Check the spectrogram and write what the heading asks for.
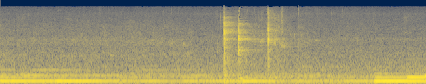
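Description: Background music with held notes, and about halfway through a quick cluster of sharp metallic clinks from a wire-mesh skimmer knocking against cookware as peppers are lifted out.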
